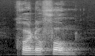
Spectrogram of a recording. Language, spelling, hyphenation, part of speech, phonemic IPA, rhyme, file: Dutch, chordofoon, chor‧do‧foon, noun, /ˌxɔr.doːˈfoːn/, -oːn, Nl-chordofoon.ogg
- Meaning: chordophone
